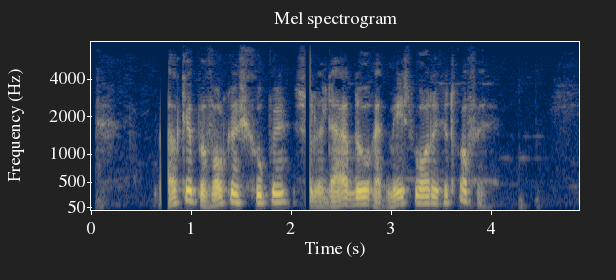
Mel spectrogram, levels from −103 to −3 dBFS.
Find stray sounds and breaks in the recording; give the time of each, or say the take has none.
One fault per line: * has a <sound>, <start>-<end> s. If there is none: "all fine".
* has a dropout, 0.7-0.8 s
* has a dropout, 2.1-2.2 s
